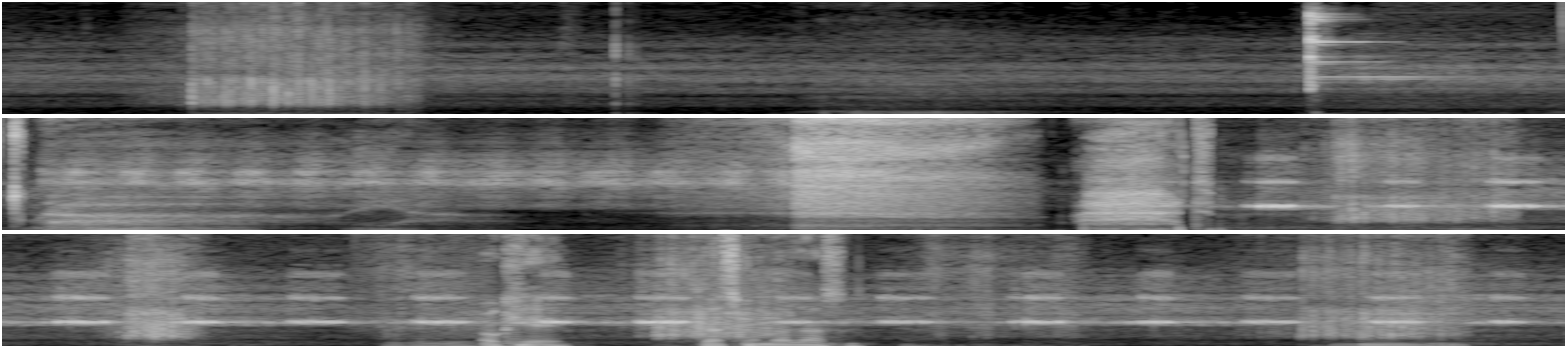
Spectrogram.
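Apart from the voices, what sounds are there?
cricket chirping sound effect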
